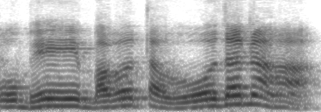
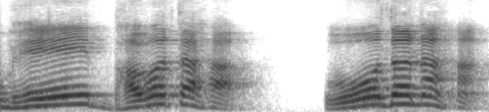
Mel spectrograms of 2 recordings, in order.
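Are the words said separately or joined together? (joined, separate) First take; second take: joined; separate. First: The words run together, with endings merged. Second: Each word is said separately, with its full ending. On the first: "ఇది మళ్ళీ కలిపి చదివాను" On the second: "ఇందాక విడగొట్టించి చదివాను"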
